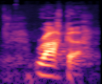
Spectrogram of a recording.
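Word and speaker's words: ῥακά: So the first one is this one, Raka. Now, I know it looks like Paka, but trust me, that's a row, okay?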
